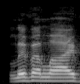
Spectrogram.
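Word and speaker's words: Live A Live: bit about live alive live Alive live and live I I still don't know how to pronounce it says it's live alive and he was in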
